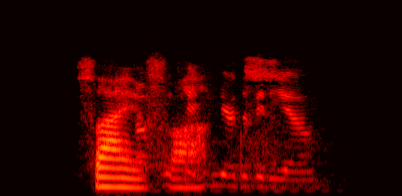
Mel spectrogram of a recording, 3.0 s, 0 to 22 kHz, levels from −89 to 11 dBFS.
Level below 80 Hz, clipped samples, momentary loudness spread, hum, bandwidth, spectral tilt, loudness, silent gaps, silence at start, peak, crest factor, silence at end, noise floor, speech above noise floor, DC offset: under -90 dBFS; under 0.1%; 15 LU; none; 9.8 kHz; -4 dB/octave; -39 LUFS; none; 0.6 s; -18 dBFS; 24 dB; 0.65 s; -85 dBFS; 46 dB; under 0.1%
